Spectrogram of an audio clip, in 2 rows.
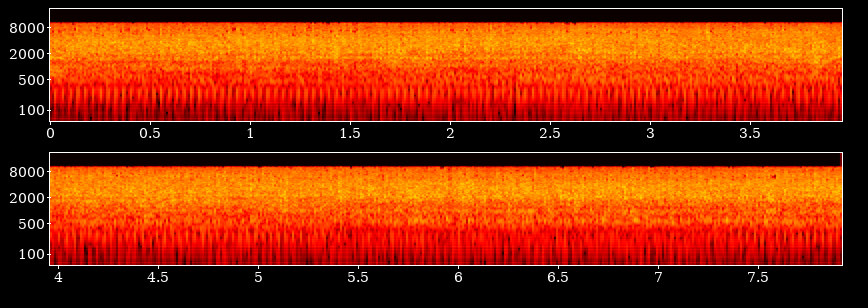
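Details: Ariens two-stage snowblower with 6 hp Tecumseh engine, trash-picked, throttle on fast, auger off: small single-cylinder holds a smooth, even fast buzz with no surging or stumbling; engine and carburetor working well, normal running.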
